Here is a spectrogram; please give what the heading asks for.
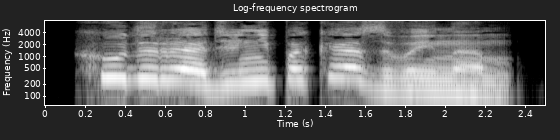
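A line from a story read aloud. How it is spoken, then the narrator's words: Exclamation. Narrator (Russian): воскликнул Мурилью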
